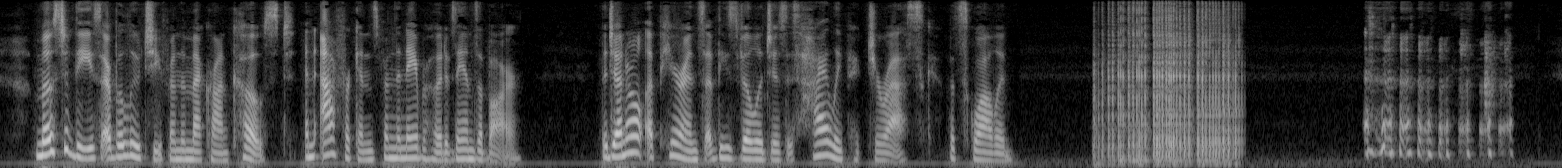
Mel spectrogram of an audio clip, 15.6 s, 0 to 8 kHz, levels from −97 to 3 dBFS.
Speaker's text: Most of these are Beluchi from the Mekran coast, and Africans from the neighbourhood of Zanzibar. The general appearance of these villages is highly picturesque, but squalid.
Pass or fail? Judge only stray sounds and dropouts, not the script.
fail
